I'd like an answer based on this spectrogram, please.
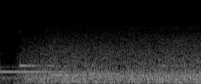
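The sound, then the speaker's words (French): Steady roar of spring water pouring from aqueducts into a Paris reservoir, heard in the chamber where the channels discharge. A dense, even rushing noise continues unbroken, with no voices. “Nous sommes ici au réservoir de Montsouris, précisément dans la salle où les aqueducs se déverse dans le réservoir. Vous entendez et vous voyez l'ensemble de ce faramineux débit d'eau”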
